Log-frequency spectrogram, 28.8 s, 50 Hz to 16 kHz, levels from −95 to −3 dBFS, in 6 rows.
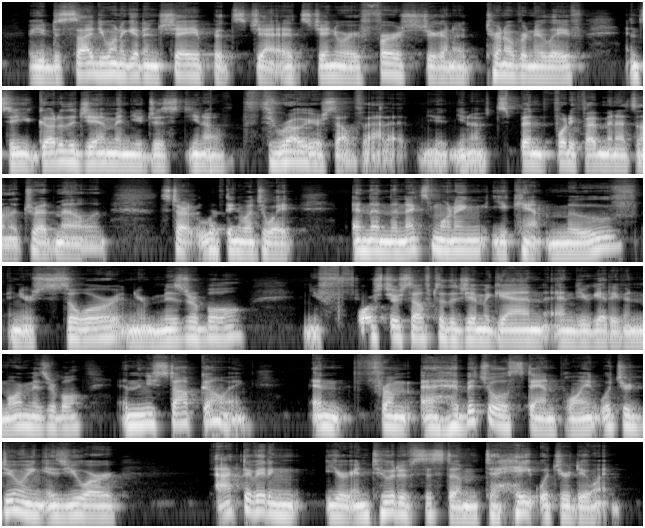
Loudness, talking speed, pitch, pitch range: -18 LUFS, 220 wpm, 110 Hz, 100-120 Hz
